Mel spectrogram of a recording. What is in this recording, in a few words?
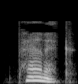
"Panic", English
